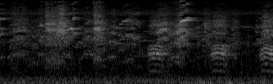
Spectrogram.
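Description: Lorikeets chatter in harsh, screechy bursts, several overlapping squawks every half second or so, with no other sounds standing out.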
